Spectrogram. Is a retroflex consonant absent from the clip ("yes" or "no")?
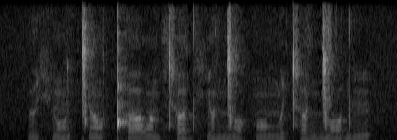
yes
